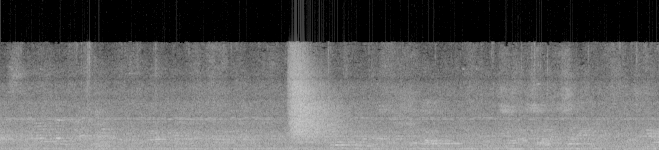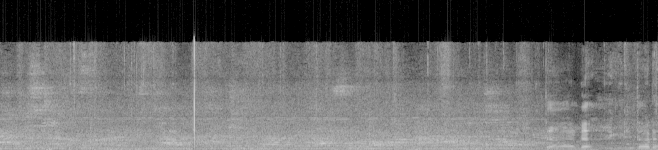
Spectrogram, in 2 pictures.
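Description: A busy station hall echoes with a steady murmur of crowd noise.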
